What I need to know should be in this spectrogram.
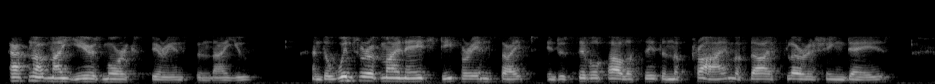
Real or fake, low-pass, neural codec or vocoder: fake; 3.6 kHz; codec, 16 kHz, 8 kbps, FunCodec, trained on Chinese and English, 25 frames a second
